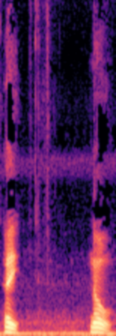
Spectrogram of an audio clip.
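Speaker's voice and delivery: a sudden loud scolding no; sharp loud no. Real, not acted. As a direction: stop the dog cold with one word. Dog wrecking things.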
